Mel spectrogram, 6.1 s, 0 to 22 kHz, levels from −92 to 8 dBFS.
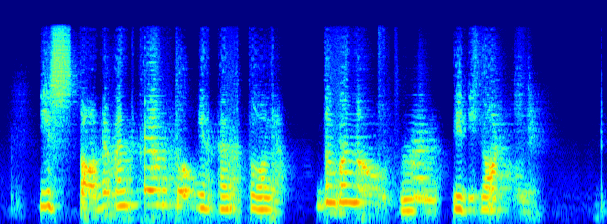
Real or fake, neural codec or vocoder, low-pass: fake; codec, 44.1 kHz, 0.9 kbps, DAC; 14.4 kHz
